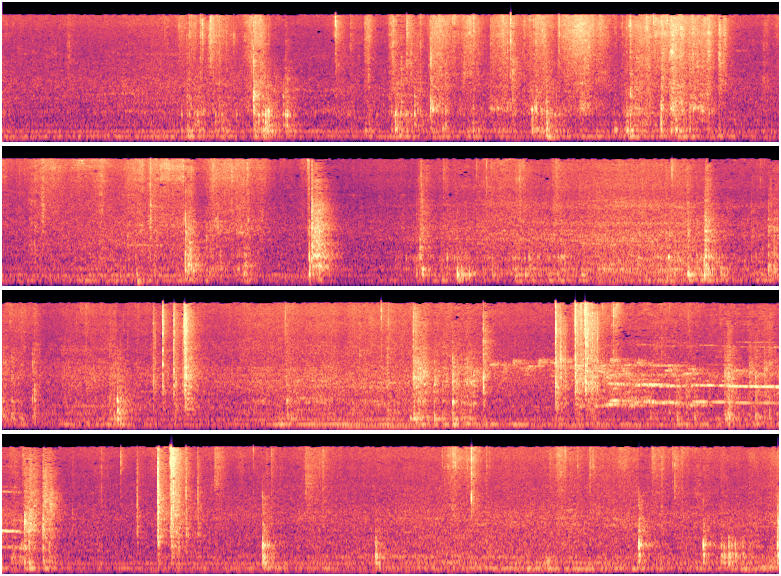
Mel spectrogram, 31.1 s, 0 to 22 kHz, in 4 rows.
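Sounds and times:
plastic panels knocking and clacking: 14.4 - 16.0, 16.6 - 17.6, 22.4 - 24.0, 24.7 - 26.2, 29.6 - 31.0
rooster crowing: 21.2 - 24.0.

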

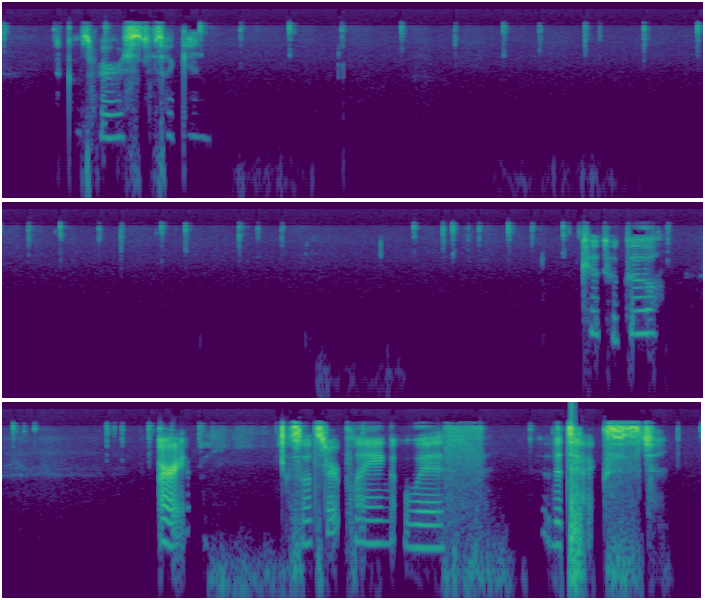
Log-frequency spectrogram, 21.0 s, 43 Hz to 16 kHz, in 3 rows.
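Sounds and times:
computer mouse clicking: 1.8 - 10.2, 11.1 - 12.8, 13.6 - 16.2
soft low bumps: 16.0 - 17.3, 18.4 - 19.4.

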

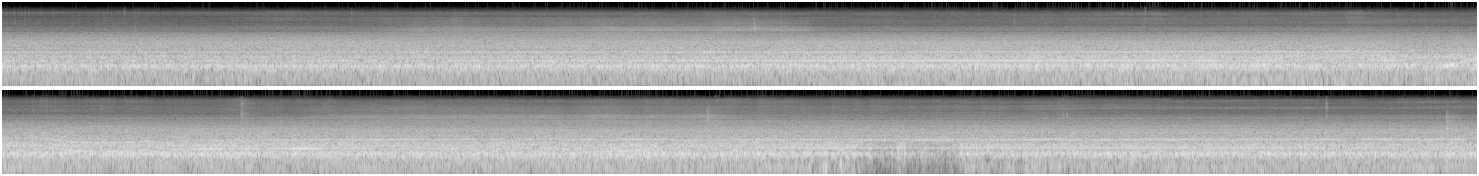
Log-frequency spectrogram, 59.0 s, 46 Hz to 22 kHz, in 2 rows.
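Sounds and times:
mechanical droning hum: 0.0 - 59.0.

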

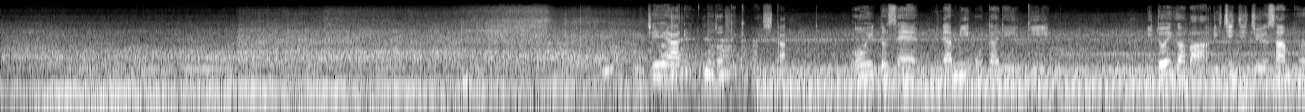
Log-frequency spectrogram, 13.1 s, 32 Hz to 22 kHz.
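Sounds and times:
diesel railcar engine idling: 0.0 - 13.0.

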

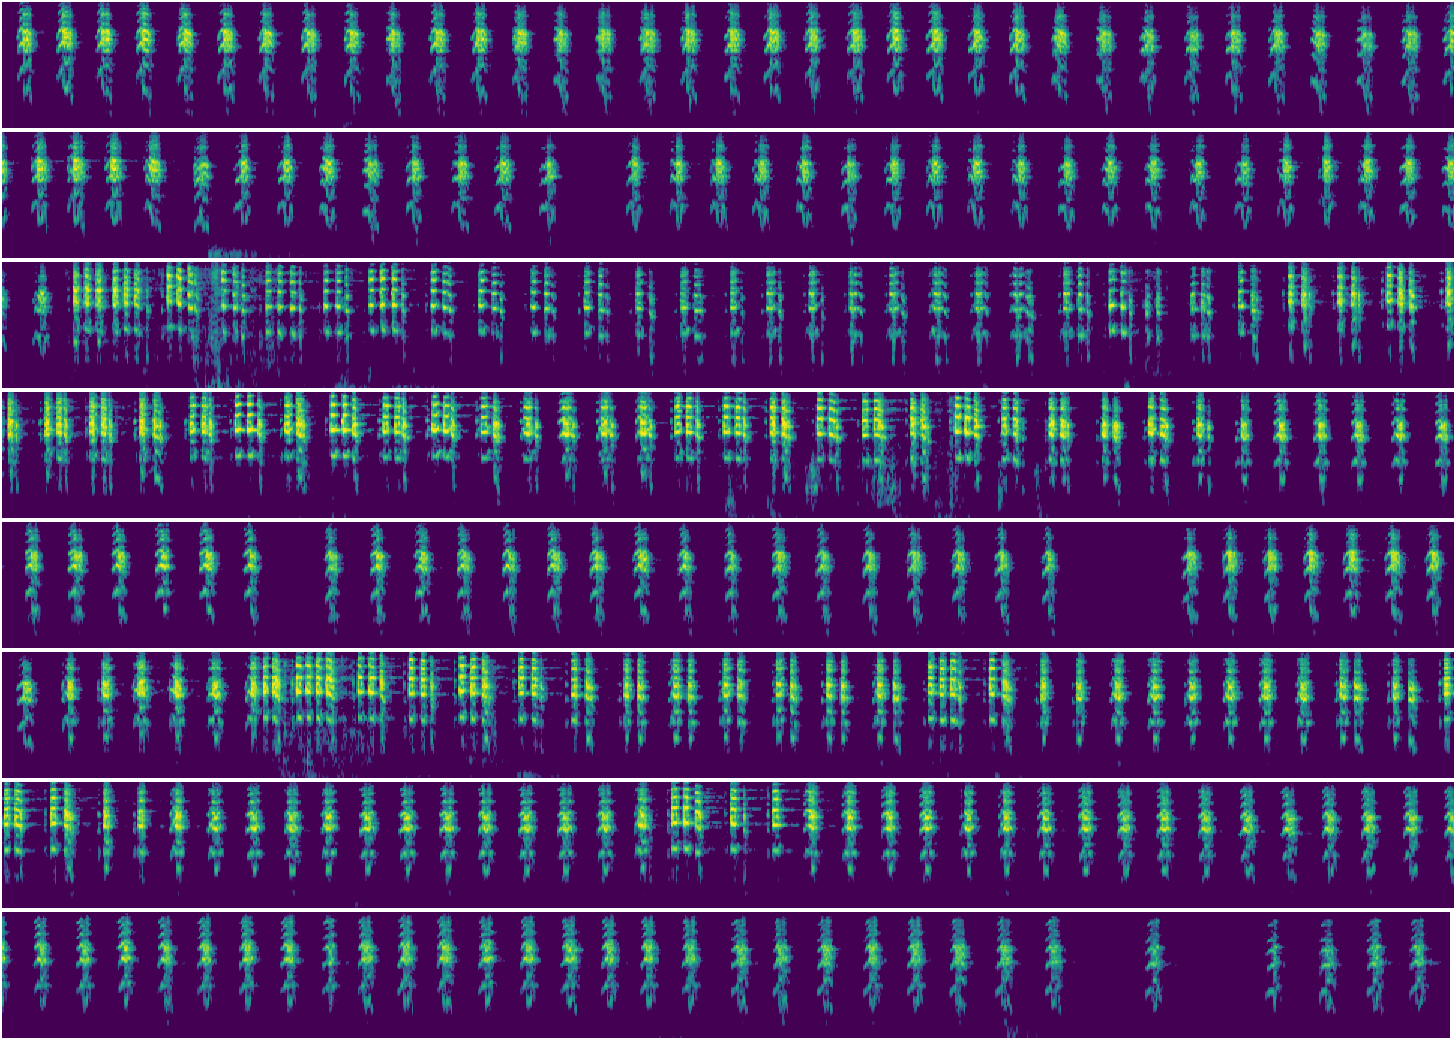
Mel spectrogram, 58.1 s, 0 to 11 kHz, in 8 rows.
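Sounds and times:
kestrel shrill alarm calls: 13.0 - 27.8, 36.0 - 39.8.

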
